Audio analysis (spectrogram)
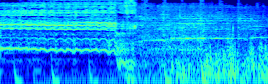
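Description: A horse at the Feira Cabalar horse fair in Amio lets out a loud, quavering whinny lasting over a second, with a few low thuds beneath it, then gives way to busy, noisy outdoor bustle.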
